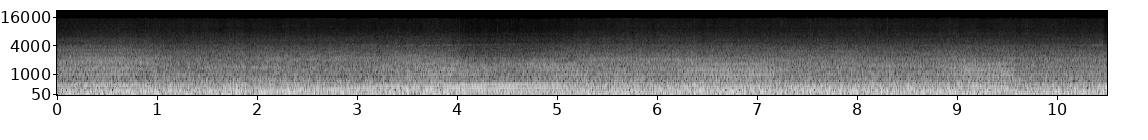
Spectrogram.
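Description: A 2016 Triumph Speed Triple 1050R motorcycle accelerating on a road ride, its engine a loud, sustained roar with rising and falling pitch as it pulls through the gears, mixed with strong wind rush.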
